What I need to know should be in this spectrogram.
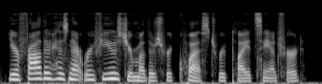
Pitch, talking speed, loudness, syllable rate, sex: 200 Hz, 185 wpm, -17 LUFS, 5.8 syllables/s, female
